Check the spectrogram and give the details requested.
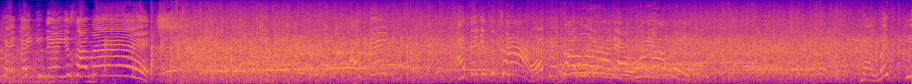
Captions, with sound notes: -Okay. Thank you, Daniel, so much. [ Cheers and applause ] I think it's a tie. I can't call a winner on that. What do y'all think? [ Cheers and applause ]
